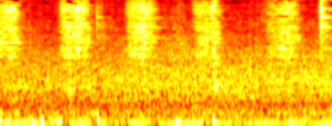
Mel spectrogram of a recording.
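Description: Repeated rubbing and scraping strokes, two or three a second, as a gloved hand works at the bottom end of a steel core barrel tube.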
